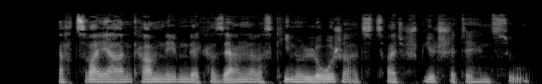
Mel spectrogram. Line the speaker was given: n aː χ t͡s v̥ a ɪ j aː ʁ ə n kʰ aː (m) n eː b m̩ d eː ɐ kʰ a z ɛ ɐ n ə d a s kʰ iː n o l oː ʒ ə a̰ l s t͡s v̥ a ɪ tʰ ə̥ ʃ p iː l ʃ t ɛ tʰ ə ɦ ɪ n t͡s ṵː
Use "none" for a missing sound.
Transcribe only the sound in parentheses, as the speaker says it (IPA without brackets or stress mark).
m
